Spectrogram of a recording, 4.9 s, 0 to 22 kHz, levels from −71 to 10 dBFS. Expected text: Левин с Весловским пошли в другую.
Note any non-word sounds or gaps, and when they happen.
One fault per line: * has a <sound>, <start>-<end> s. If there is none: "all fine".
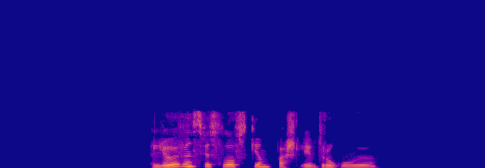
all fine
